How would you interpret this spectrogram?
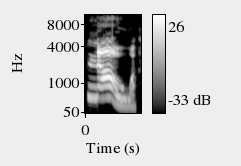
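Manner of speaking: high, loud barked refusal. A narrator's reading. Rabbit answering whether he understood Ribbit, barked. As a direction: bark it out emphatically. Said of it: "barked Rabbit".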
